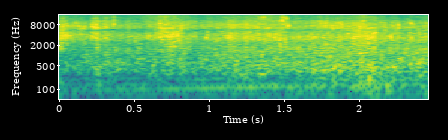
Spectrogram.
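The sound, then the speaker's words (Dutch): A brook swollen by recent rain runs in full flow, with a steady, broad rushing of water that holds an even level throughout and has no talk over it. “En dan passeren we de Springendalse Beek. En die stroomt voluit, kan ik je vertellen.”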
